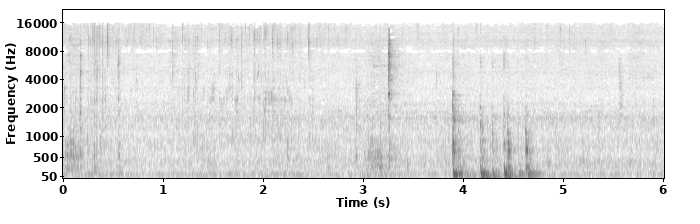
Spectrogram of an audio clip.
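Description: Beef broth pouring in a thin stream into a saucepan of soup, a steady splashing fill. About four seconds in, a quick run of low knocks, the loudest thing heard.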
